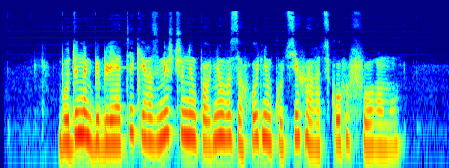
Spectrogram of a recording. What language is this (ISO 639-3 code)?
bel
